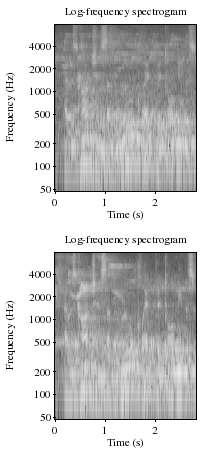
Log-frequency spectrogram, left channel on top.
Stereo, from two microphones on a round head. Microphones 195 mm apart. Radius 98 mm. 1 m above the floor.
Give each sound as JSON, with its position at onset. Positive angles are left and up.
{"t": 0.2, "sound": "a man speaking", "side_deg": -25, "distance_m": 3.5}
